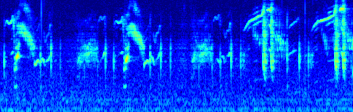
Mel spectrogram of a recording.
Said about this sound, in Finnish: ja pistän, pistää päräytän tuota kottaraista vähän taustalle tirskumaan, niin saadaan tunnelmaa siitä.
